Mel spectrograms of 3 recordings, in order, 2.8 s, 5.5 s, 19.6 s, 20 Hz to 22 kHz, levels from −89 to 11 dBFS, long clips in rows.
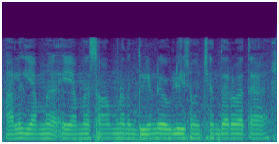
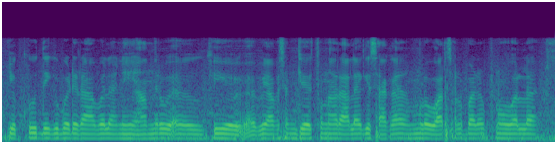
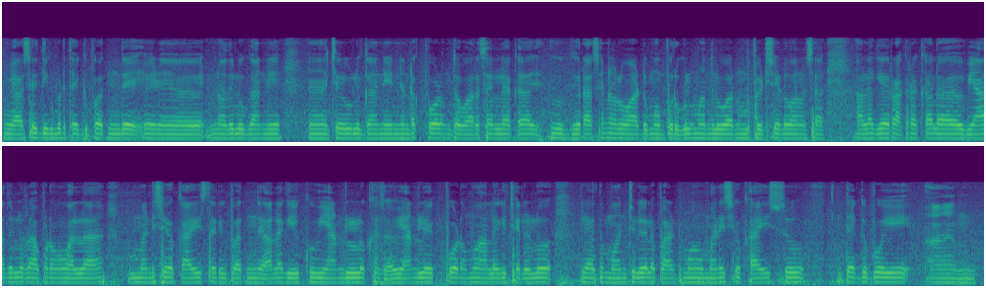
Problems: constant background noise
